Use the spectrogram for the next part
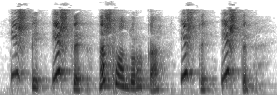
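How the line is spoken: Distrustful squeak. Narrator (Russian): Сидор недоверчиво пропищал

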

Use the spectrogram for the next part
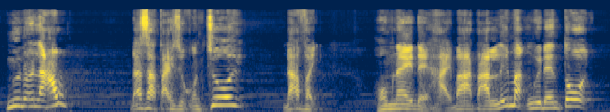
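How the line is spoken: Angry shout. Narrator (Vietnamese): Người đàn ông hít sâu một hơi, quát lên

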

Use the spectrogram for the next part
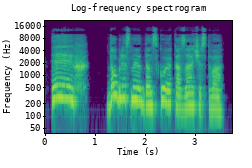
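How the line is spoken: Sudden sigh. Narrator (Russian): вдруг вздохнул Николай Ильич Башлыков

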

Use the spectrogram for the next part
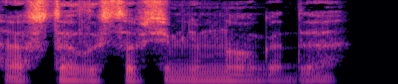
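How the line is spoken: Sad, pensive mutter. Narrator (Russian): пробормотал я вслух с печальной улыбкой, погруженный в собственные размышления

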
